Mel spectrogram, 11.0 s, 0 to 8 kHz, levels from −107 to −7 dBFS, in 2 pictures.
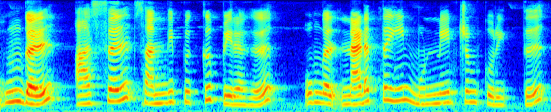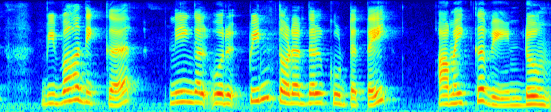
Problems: none marked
